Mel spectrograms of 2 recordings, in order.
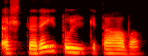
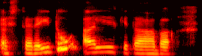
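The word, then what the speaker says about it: اشتريتُ الكتابَ: or I can say ashtaraytu al kitaba. So here, if you are breaking the word by joining ashtaraytul kitaba, you can notice that I didn't pronounce the alif.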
